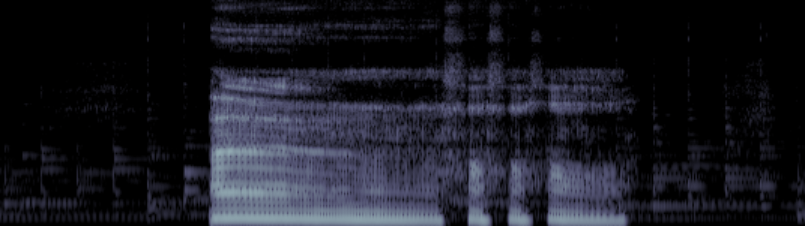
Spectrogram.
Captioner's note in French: Rire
